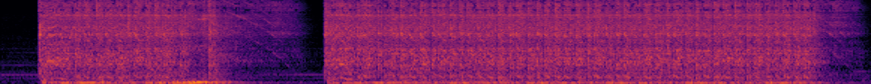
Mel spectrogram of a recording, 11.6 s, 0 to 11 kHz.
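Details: Chevrolet C6 Corvette with junkyard engine and Terminator X ECU, first start after many failed attempts: a cranking burst cuts out, then a longer crank catches and the engine runs.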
